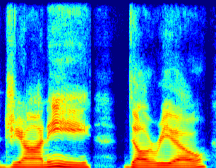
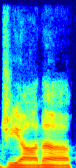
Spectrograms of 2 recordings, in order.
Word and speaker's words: Gianni Del Rio: The student's name is Gianni Del Rio, not Gianna. So it's Gianni Del Rio.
